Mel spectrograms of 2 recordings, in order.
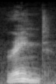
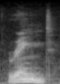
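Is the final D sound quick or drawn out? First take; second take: quick; quick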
